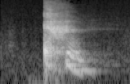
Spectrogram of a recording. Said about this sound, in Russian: Я заново начала покашливать с сегодняшнего дня. Безобразие. Я с открытой форточкой уснула.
